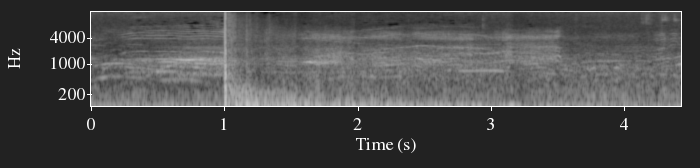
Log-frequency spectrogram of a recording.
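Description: A large firework shell bursts in the sky with a loud boom.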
